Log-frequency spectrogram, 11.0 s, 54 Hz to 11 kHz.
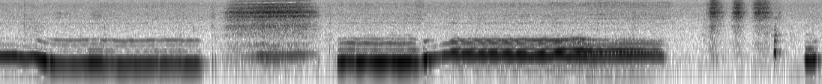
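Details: Professional female singer with left vocal cord palsy, voice failing from 2017, diagnosed 2018, on a higher-functioning day doing straw phonation exercise; throat feels pinched, kazoo-like sound, a stop in part of her range: dysphonia in vocal fold paralysis.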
